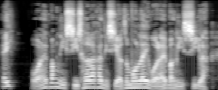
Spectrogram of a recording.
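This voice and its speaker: A man voicing an excited young boy in a told story, raising his voice and repeating words as he talks. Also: mid-range voice, moderate pace, pitched above the performer's own voice, natural voice. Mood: eager.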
